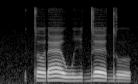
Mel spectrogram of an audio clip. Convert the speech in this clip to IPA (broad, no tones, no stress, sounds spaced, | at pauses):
t ʌ ɾ æ w i d ɛ d ʊ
